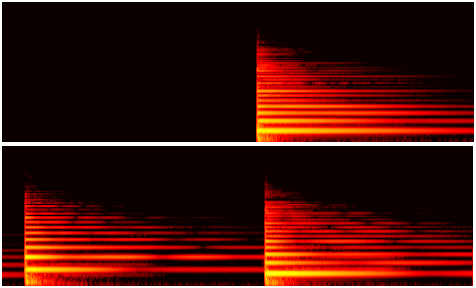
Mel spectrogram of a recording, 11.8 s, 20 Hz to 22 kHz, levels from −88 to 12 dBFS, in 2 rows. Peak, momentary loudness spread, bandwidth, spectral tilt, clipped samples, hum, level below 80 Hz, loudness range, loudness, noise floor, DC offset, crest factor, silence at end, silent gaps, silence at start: -4 dBFS; 23 LU; 6.6 kHz; -7.5 dB/octave; under 0.1%; none; -54 dBFS; 2 LU; -20 LUFS; -55 dBFS; under 0.1%; 20 dB; 0.85 s; none; 3.2 s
